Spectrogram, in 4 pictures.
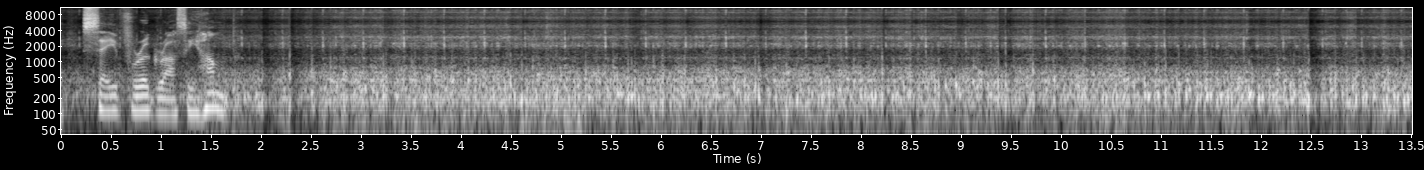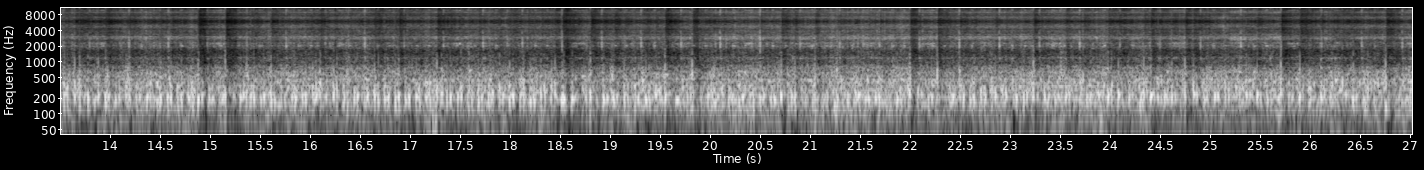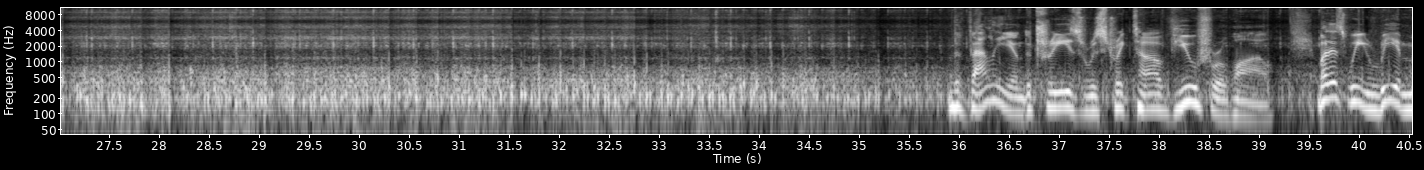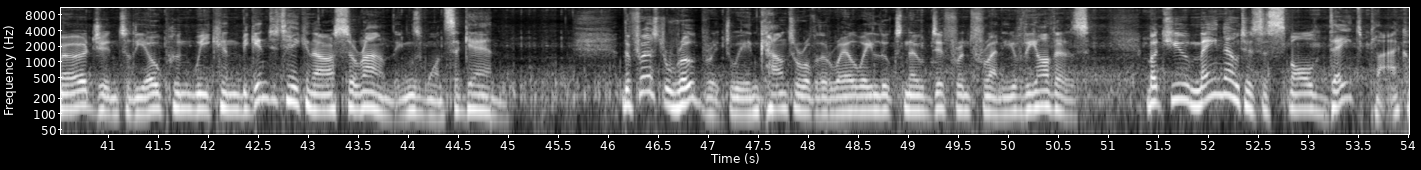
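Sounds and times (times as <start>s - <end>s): steam locomotive rumbling: 0.0s - 54.0s.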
